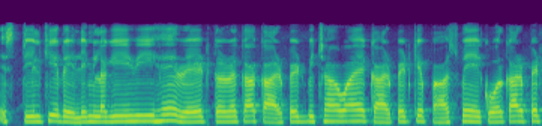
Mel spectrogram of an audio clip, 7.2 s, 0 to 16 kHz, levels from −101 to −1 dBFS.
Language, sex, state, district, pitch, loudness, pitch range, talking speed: Hindi, male, Uttar Pradesh, Jyotiba Phule Nagar, 150 Hz, -15 LUFS, 145-160 Hz, 175 wpm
